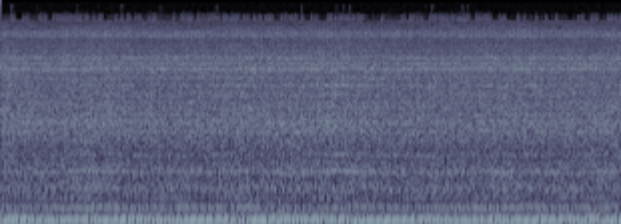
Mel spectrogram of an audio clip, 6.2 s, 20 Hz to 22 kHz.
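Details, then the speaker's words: 1986 Pontiac Fiero SE V6, cold start, timing-light tachometer reading 1,220 rpm: a fast, steady idle hum, noticeably above normal. High idle during warm-up, slowly coming down. "She's idling at 1,220 RPM. And it sounds like it. So, we're going to let her warm up. Looks like she's slowly starting to come down."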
